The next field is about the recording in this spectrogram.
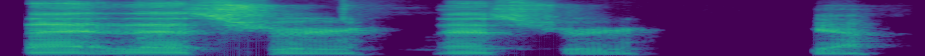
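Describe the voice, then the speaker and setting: A man's voice: deep voice, steady tone, slow pace, fairly bright tone, a little hiss or hum. A middle-aged man co-hosting a casual chat show, speaking in an opinionated, emphatic way. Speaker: talk show co-host. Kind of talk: casual chat about films.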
